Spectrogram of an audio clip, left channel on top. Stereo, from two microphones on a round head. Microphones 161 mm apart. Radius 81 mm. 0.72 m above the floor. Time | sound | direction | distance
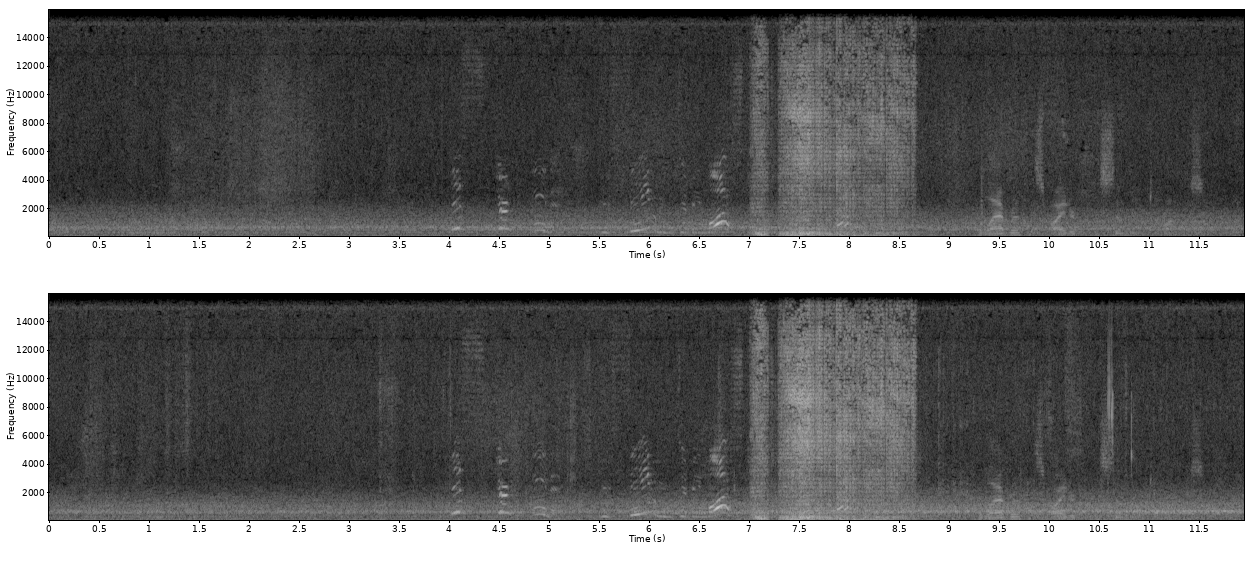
4.0 | a shout | 5° right (ahead or behind) | ?
7.0 | tearing paper | 10° right (ahead or behind) | ?
9.3 | a man speaking | 20° left (ahead or behind) | ?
